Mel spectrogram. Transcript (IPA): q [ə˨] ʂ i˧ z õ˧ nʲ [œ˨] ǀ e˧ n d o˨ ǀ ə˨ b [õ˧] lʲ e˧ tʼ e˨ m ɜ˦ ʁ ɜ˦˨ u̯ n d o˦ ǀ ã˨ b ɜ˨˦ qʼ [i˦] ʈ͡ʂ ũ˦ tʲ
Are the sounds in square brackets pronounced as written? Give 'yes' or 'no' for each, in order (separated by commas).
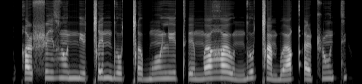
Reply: yes, yes, yes, no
